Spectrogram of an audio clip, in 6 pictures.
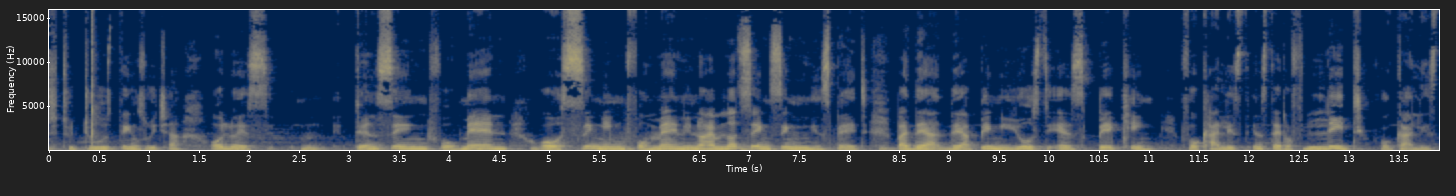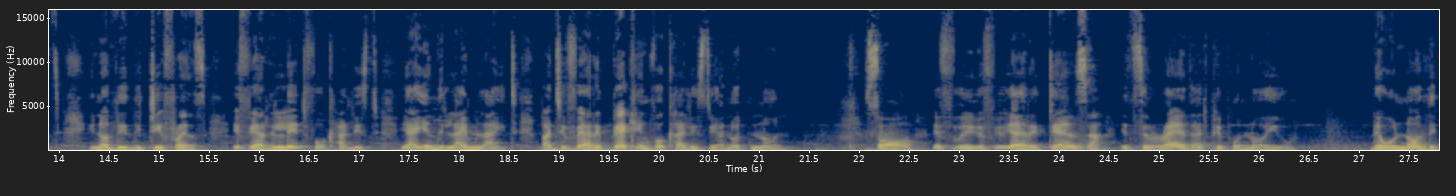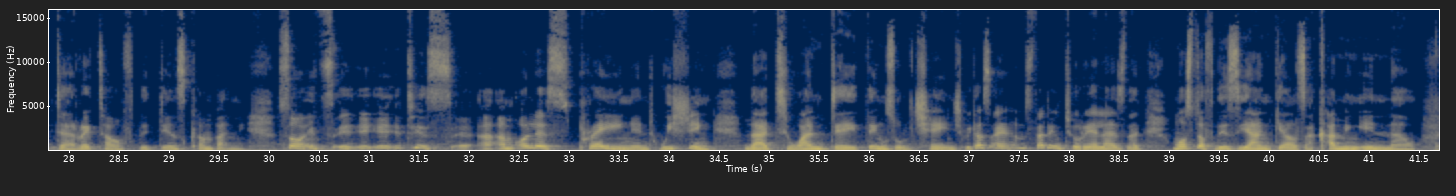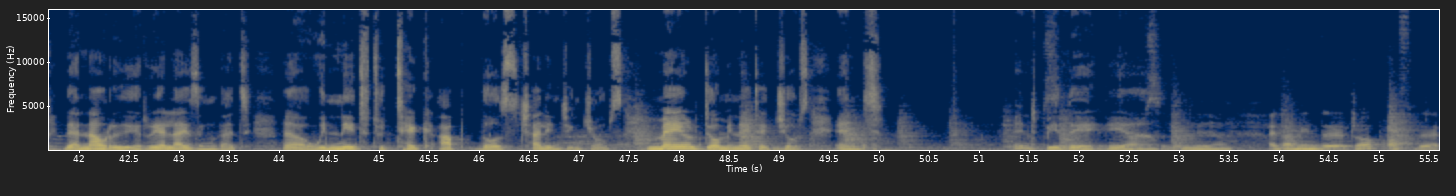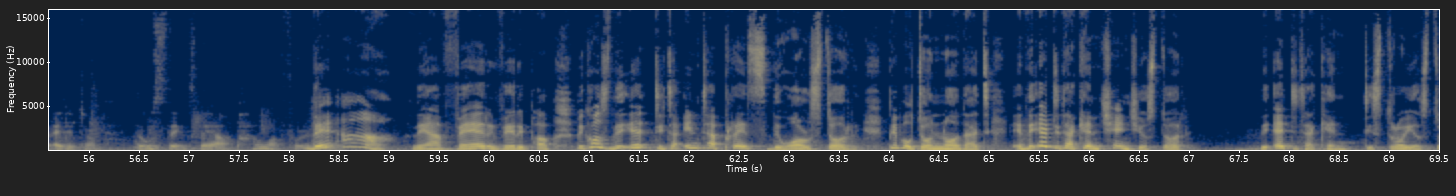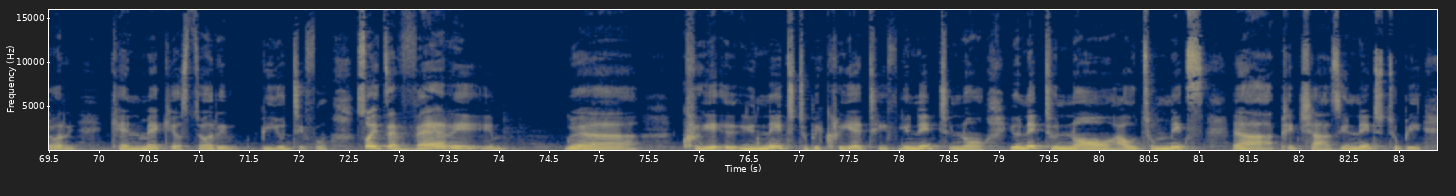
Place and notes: Makokoba, NGZ, Studio of the painter Nonhlanhla Mathe, Bulawayo, Zimbabwe - Priscilla Sithole - men, women, film and technical jobs….
Priscilla Sithole, pioneering women filmmaker in Bulawayo, here tells her story how she first encountered a movie-camera on one of the tours with Amakhosi Productions to Switzerland, and how life took off from there… today, Priscilla is most dedicated to the task of passing on her skills to young women through her Ibhayisikopo Film Project:
We are in the Studio of the painter Nonhlanhla Mathe, and you can here much of the activities in the other studios and the courtyard of the National Gallery… a conversation with our host, Nonhlanhla will follow…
